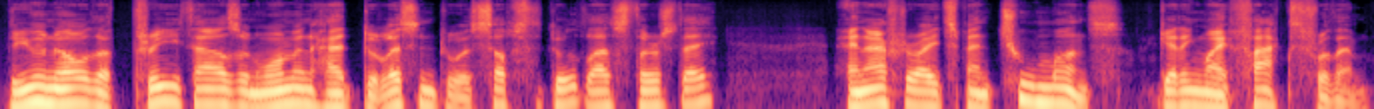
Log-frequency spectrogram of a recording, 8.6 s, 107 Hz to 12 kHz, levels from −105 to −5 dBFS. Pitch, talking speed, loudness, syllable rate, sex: 120 Hz, 175 wpm, -17 LUFS, 4.7 syllables/s, male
